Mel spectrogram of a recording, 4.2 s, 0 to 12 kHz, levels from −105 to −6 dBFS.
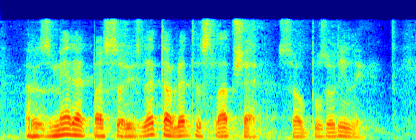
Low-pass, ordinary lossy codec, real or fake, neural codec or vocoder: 7.2 kHz; none; fake; codec, 16 kHz, 1.1 kbps, Voila-Tokenizer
